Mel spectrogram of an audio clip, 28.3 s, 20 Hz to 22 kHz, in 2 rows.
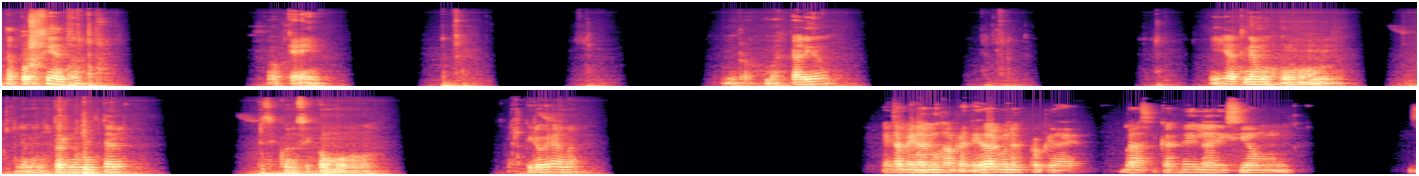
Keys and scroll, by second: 0.4-1.3 typing, 4.3 z, 5.7 alt+v, 6.2 v, 9.8 z, 11.4 alt+v.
